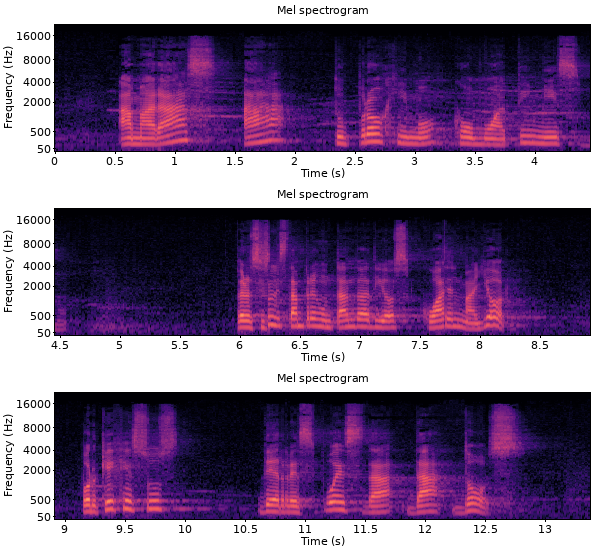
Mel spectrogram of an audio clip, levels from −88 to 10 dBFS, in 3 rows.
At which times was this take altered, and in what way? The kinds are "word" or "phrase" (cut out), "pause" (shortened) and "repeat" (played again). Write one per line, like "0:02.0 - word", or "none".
0:06.2 - word
0:07.7 - word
